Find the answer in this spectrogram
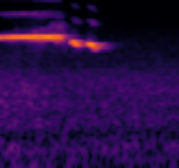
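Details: A male blue rock thrush sings in the late afternoon while hunting a worm near a female: one clear, sustained high whistle, then two quick, slightly lower fluty notes, against a quiet background.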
